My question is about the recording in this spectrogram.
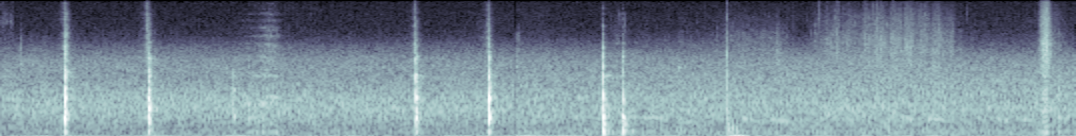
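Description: A kitchen knife chopping on a wooden cutting board: single sharp knocks at uneven intervals, six in all, two of them close together about six seconds in, then a brief softer clatter just after.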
